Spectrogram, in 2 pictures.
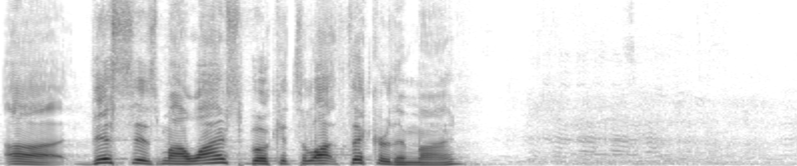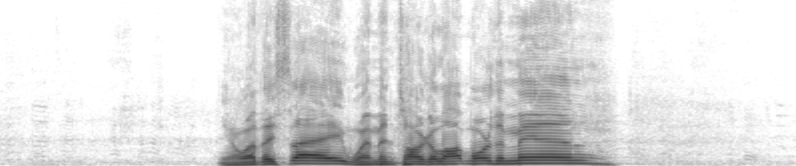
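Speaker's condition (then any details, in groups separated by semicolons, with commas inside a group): Cleft lip and palate; congenital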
